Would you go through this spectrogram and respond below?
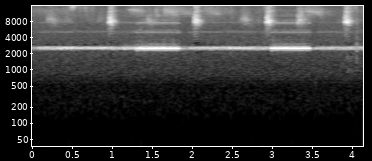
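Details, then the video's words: Crickets in grass on a summer night in Bulgaria, surround-recorded: a sustained high-pitched trill swelling in two longer loud stretches, with quiet scattered chirps higher up. "Cricket Sounds - Crickets Chirping at Night"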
